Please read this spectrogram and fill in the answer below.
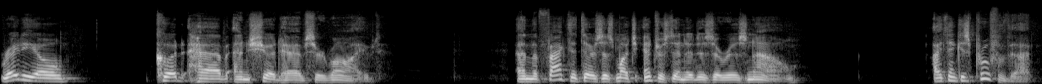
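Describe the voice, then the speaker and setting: An older American man reflecting in an interview as a veteran radio performer, measured, emphatic and opinionated. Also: medium pitch.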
